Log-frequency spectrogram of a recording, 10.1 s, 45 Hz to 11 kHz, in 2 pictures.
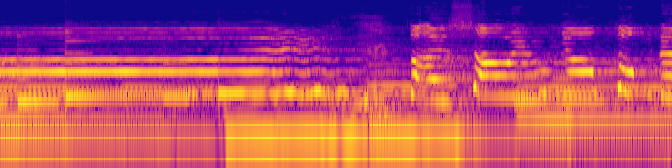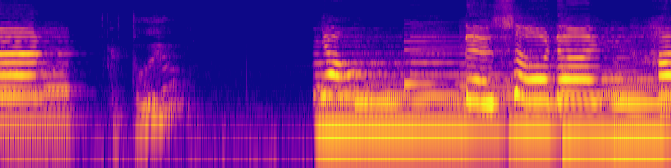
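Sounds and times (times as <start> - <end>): pop ballad through a speaker: 0.0 - 5.6, 7.4 - 10.0.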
